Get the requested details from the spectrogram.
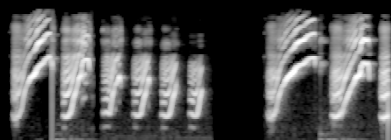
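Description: A guinea pig gives loud, rising squeals in a quick series, then pauses before squealing again.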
